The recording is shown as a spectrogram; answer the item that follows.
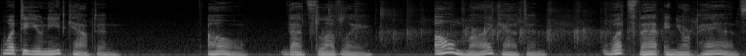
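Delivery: teasing, suggestive onboard AI computer voice. Voicing the ship ai in an adult game, ship ai character voice. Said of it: "I talk like this the whole time".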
